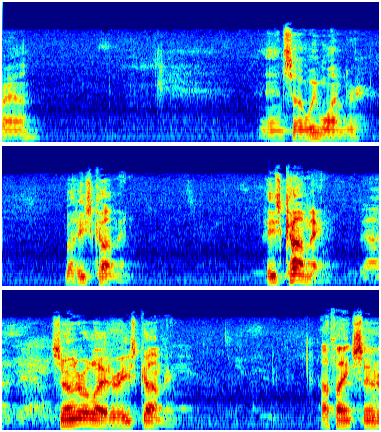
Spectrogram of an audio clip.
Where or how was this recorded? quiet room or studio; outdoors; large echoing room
large echoing room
